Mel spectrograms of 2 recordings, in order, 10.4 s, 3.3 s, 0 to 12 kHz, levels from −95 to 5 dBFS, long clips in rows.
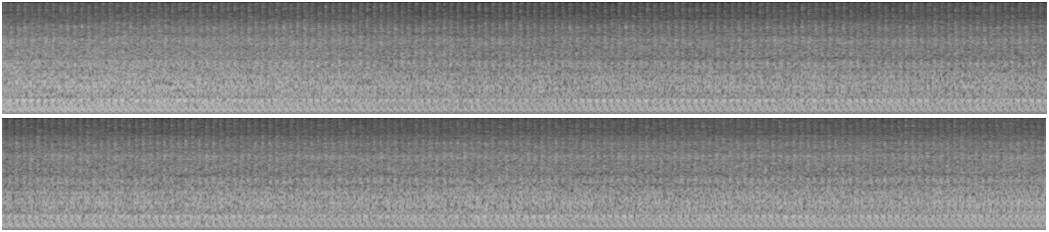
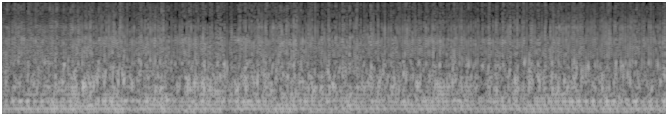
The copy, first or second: second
